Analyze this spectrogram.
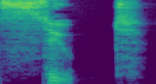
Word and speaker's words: suit: A common mistake is the difference between the verb fit and suit. And remember this pronunciation, suit. Exactly the same as a suit that you might wear.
